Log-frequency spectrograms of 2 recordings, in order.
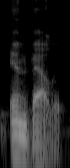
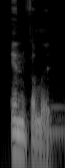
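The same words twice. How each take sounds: First: "invalid" with the stress on VAL, as for a failed argument; stress on second syllable. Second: "invalid" with the stress on IN, as for a sick person; stress on first syllable. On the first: Teacher demonstrating the word for a failed argument, "invalid" stressed on VAL. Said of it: "when we accent the second syllable". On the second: Teacher demonstrating the word for a sick person, "invalid" stressed on IN. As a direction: hit the first syllable of "invalid": IN-vuh-lid. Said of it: "when we accent the first syllable". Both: Shown as a demonstration.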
